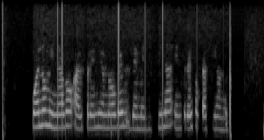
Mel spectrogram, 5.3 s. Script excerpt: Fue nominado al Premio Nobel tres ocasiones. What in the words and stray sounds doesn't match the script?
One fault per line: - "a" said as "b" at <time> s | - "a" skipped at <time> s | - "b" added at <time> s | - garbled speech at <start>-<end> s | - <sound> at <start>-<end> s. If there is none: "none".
- "de Medicina en" added at 2.6 s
